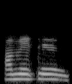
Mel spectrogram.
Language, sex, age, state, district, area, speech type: Urdu, female, 18-30, Delhi, East Delhi, urban, conversation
